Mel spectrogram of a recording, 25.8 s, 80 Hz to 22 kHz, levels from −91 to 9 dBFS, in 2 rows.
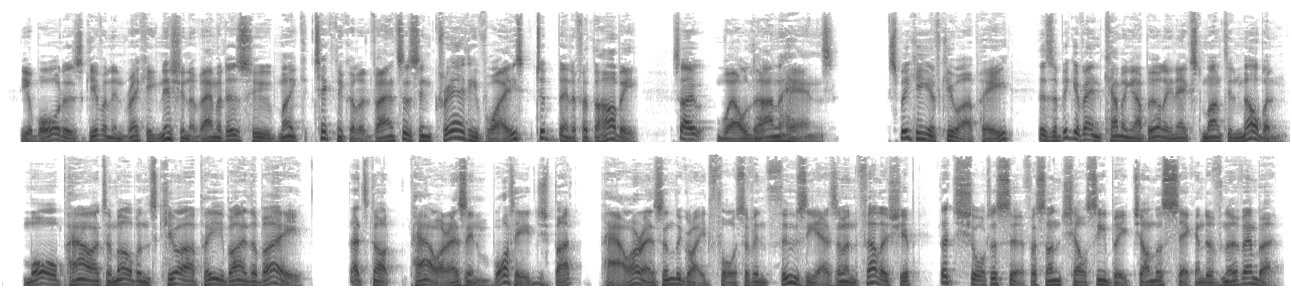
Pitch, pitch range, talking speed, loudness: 110 Hz, 95-130 Hz, 170 wpm, -20 LUFS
